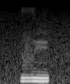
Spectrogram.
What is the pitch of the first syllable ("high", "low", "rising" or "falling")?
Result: high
